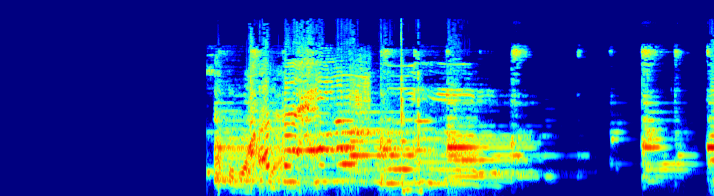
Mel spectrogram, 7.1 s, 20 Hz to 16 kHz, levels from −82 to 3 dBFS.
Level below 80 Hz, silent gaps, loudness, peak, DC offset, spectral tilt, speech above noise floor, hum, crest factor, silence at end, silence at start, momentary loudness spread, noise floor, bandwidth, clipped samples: -64 dBFS; 5.97-6.07 s; -12 LUFS; 0 dBFS; under 0.1%; -2 dB/octave; 34 dB; none; 14 dB; 0 s; 2.05 s; 13 LU; -45 dBFS; 11 kHz; under 0.1%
